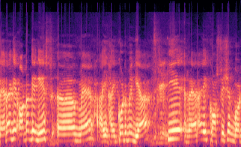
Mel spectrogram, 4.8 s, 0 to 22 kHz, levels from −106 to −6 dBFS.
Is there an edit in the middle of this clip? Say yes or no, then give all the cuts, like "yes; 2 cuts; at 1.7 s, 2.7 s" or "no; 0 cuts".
no; 0 cuts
